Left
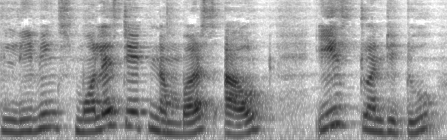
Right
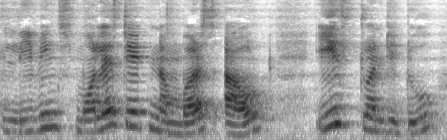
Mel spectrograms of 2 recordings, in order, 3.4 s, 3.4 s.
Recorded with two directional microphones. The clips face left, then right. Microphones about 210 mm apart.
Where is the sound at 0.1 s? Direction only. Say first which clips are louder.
Left 4 dB; 60° left (ahead or behind).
